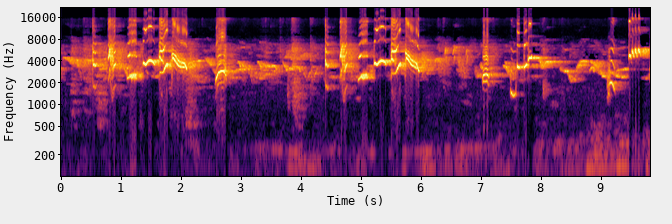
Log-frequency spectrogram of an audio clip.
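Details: Oriental magpie-robin in ngeplong song calling a rival, meant to prompt silent birds to sing; dense loud whistles, buzzy notes and quick sliding phrases, steady throughout with faint low hum beneath.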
